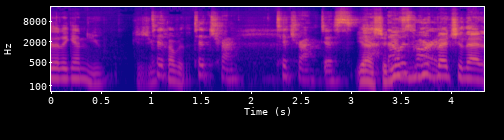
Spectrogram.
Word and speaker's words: Tetractys: Tetractys.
